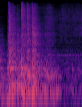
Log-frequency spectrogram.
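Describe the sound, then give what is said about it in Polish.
A tap runs steadily as raw beef brisket on the bone is rinsed in the hands, alternately under warm and cold water, a continuous watery hiss with a few louder splashing surges near the start, then settling into an even flow. No one speaks. “na bieżąco pod ciepłą, pod zimną wodą, która pozbawia surowe mięso takiego charakterystycznego pistego zapachu i na powrót pod ciepłą.”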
